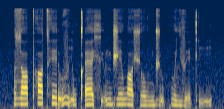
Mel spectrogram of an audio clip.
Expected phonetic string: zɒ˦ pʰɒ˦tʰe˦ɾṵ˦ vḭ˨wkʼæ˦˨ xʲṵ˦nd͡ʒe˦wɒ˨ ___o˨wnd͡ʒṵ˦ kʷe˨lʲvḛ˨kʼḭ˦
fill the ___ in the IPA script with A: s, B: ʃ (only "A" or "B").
B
